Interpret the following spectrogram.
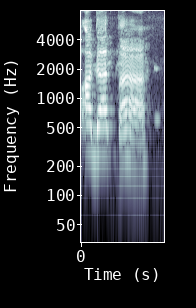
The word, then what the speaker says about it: Agata: So it's how to pronounce it agat. Is that correct? Agata also Agatha.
